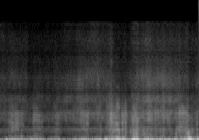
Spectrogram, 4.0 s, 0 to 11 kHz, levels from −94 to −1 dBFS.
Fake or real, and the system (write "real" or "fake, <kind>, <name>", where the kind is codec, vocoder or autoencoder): fake, vocoder, Vocos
